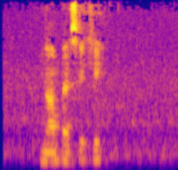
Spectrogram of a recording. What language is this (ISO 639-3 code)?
urd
